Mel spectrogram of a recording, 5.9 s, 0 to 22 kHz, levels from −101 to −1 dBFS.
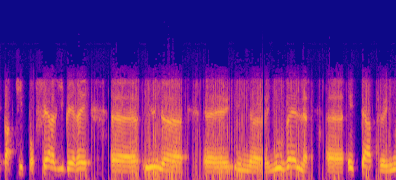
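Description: Two separately encoded pieces were joined without trimming the encoder's start delay and end padding, leaving a gap at the join of encoded pieces: a 34 ms gap from 3.94 to 3.97 s, with smeared edges, before the sound resumes where it stopped.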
